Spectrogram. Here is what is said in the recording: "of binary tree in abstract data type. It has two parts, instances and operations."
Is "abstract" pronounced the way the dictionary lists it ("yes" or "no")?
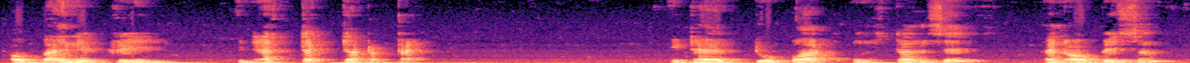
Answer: no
